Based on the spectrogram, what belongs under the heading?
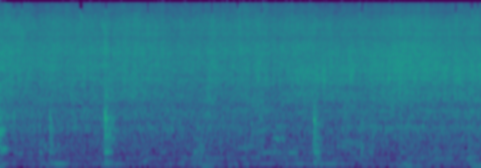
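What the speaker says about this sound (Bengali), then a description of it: "ভালো করে নেড়ে নেব।" Tomato masala with salt fries in a pan for a lemon leaf chicken dish, giving a soft continuous sizzle with two or three scraping knocks as a spoon stirs it.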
